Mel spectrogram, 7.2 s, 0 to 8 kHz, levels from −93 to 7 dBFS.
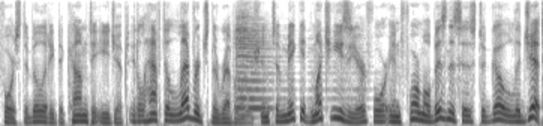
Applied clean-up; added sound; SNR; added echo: neural mask model RNNoise.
